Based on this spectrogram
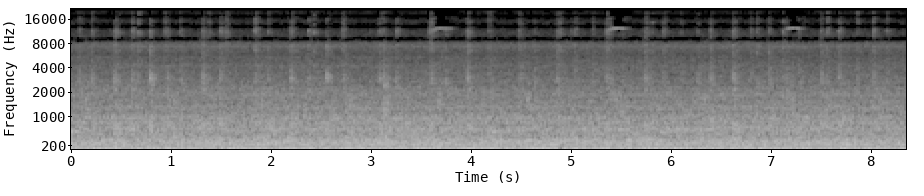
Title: Faulty already??? Clicking scraping noise and intermittent squeaky noise!??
